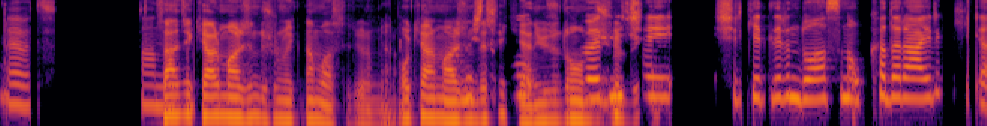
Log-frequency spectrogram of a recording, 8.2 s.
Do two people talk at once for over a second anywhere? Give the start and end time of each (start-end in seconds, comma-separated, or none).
3.8-5.4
